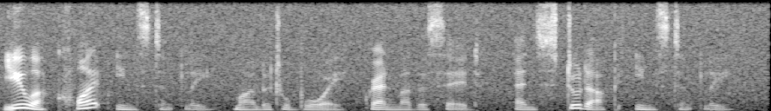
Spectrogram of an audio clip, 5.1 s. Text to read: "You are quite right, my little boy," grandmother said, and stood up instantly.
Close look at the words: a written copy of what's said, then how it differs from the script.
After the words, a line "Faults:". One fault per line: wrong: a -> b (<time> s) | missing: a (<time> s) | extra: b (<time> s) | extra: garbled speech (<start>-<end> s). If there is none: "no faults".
"You are quite instantly, my little boy," grandmother said, and stood up instantly.
Faults:
wrong: right -> instantly (0.8 s)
